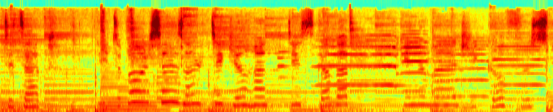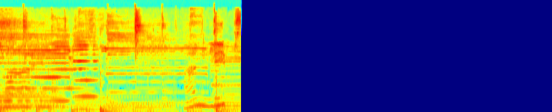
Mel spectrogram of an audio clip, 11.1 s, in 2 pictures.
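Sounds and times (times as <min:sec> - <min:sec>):
songs: 0:00.0 - 0:07.9.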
